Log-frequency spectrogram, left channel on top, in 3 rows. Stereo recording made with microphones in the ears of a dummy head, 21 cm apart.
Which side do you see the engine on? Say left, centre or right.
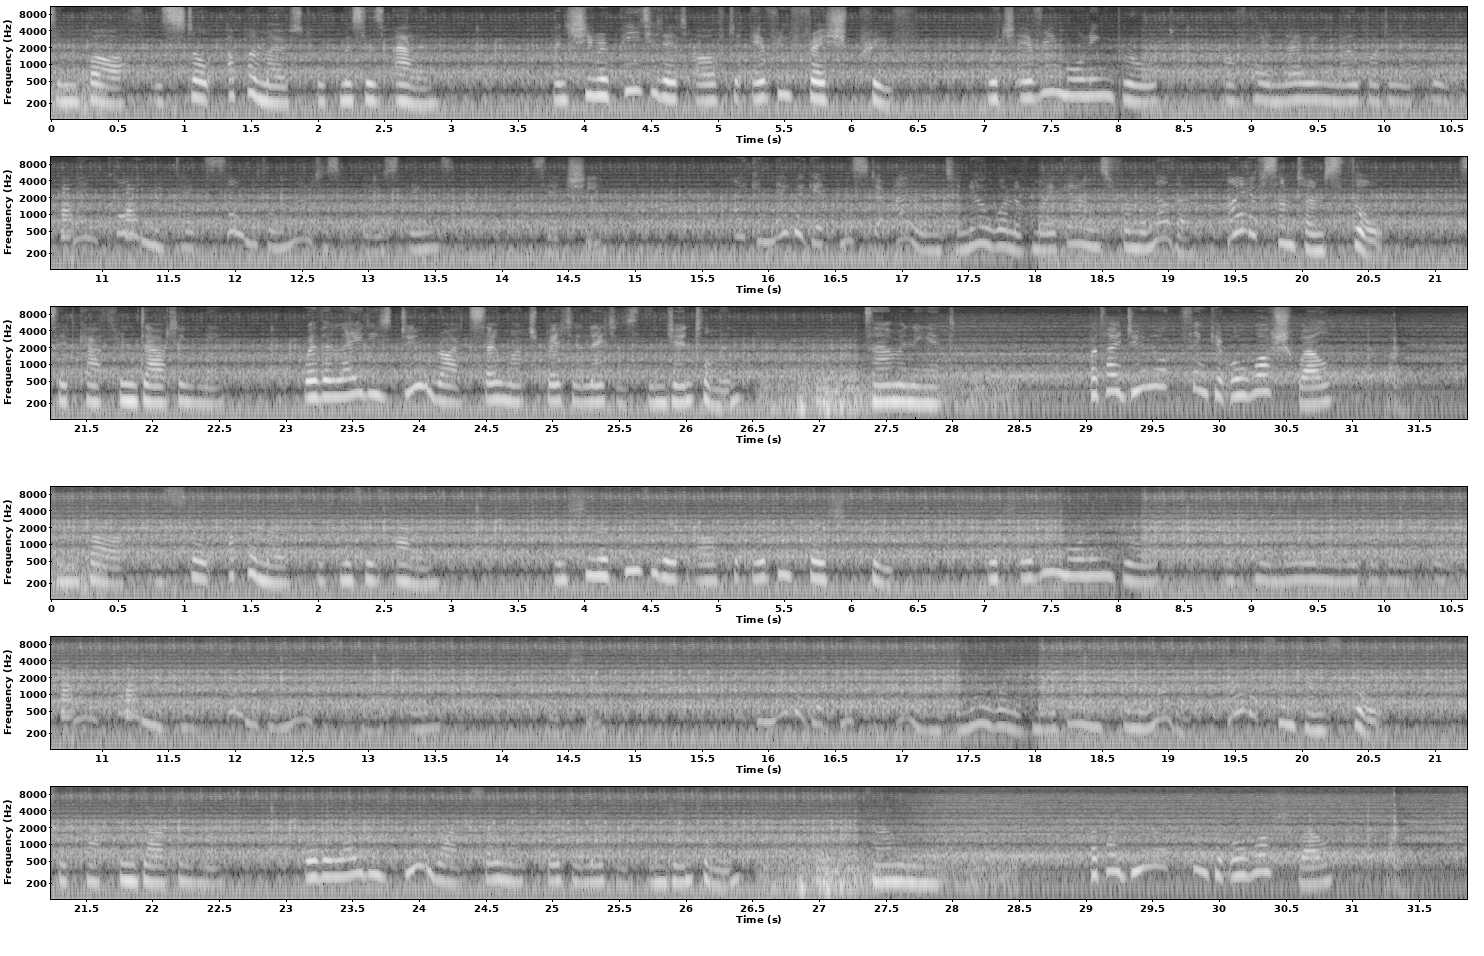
right.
